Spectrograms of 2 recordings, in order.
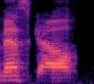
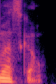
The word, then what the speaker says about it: Mescal: He's not mezcal. He's not fake tequila. Paul Mescal. It's just that's mescal. what always trips me up. It trips me up. Just mescal.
